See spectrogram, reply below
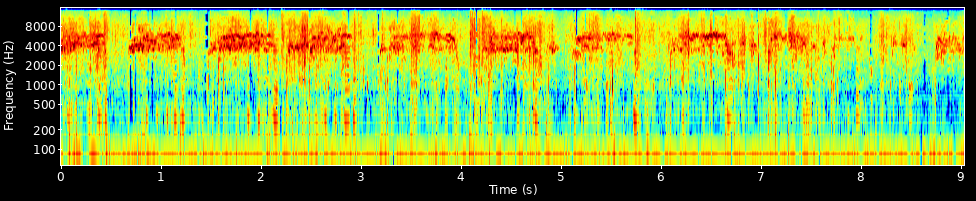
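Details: Parent black stork brings lunch to storklets at the nest, 1:39 p.m. EEST, 22 July 2019; regular hoarse, hissing bursts repeated about once a second through the recording, with knocking and scraping sounds.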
